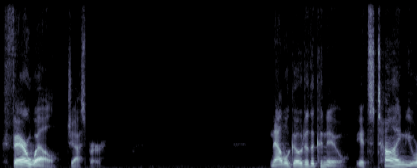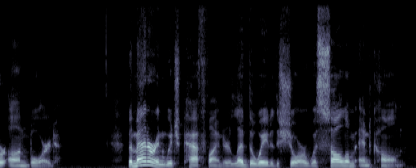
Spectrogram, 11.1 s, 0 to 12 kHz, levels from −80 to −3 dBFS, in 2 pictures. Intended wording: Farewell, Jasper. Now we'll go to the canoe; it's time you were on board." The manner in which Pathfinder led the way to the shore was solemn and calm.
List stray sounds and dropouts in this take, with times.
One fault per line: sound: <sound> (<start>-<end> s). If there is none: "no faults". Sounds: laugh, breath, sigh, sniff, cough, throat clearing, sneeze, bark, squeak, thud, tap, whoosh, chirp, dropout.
no faults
